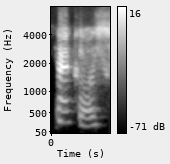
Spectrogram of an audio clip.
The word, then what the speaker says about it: Pecos: It's spelled Pecos. La, go ahead. 233. North No. Oh, it's Pecos. Pecos, yes.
